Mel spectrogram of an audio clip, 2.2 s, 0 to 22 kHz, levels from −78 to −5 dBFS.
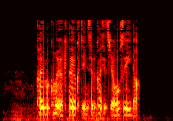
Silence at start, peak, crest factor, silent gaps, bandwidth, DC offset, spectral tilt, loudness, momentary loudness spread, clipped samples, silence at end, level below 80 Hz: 0.15 s; -10 dBFS; 18 dB; none; 11.5 kHz; under 0.1%; -3 dB/octave; -25 LUFS; 10 LU; under 0.1%; 0.4 s; -50 dBFS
